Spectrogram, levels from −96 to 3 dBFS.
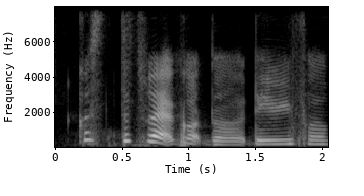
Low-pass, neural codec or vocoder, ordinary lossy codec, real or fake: none; codec, 16 kHz, 6 kbps, DAC; none; fake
